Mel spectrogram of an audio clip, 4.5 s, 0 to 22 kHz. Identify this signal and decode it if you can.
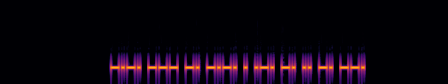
Morse code, heard as a keyed tone, about 44 wpm, 700 Hz. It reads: CONCERNING
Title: ING Suffix - Top 100 Words with Base Words 45wpm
